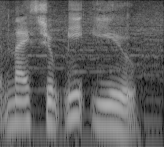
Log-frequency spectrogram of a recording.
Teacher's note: vocês perceberam que ela junta a palavra meet you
